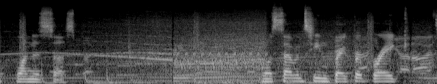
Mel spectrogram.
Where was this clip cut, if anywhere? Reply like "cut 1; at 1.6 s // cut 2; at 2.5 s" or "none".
cut 1; at 1.7 s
